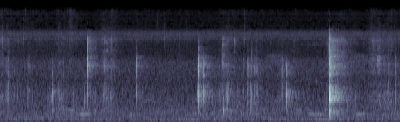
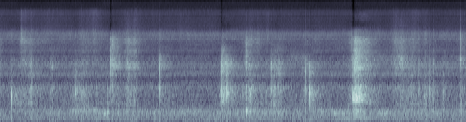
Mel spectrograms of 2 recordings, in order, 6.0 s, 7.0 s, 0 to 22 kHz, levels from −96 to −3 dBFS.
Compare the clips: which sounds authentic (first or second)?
first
